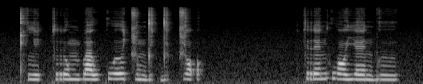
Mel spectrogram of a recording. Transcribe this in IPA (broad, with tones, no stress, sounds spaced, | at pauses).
kʰ l i˨˩ t̚ k r o˦˥ m b a˦˥ w k w ɤː˥˩ t͡ɕ o˧ m d e˨˩ k̚ d i˦˥ t̚ t͡ɕ ɔ˥˩ ʔ | k r ɛː˦˥ n k w ɔː˧ j ɛː˧ n b ɯː˧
